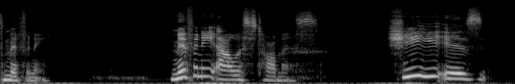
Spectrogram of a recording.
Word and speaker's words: Myfanwy: It goes on to say the body is called Miffany, which is it's not how you actually say that name, and it is mispronounced, and they even call attention to it in the book, but it is Miffany, spelled Myfanwy, but it's Miffany.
